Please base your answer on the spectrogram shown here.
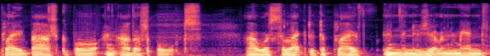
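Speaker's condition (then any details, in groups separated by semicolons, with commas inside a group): Deafness; attended Atlanta Speech School and Druid Hills High School in America until 16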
